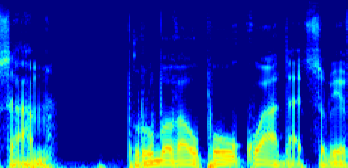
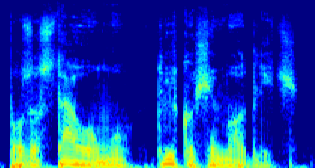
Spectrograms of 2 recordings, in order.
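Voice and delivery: ordinary delivery, nothing marked

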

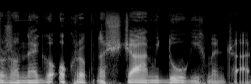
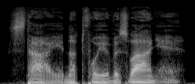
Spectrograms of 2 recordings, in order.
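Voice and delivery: plain reading voice

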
